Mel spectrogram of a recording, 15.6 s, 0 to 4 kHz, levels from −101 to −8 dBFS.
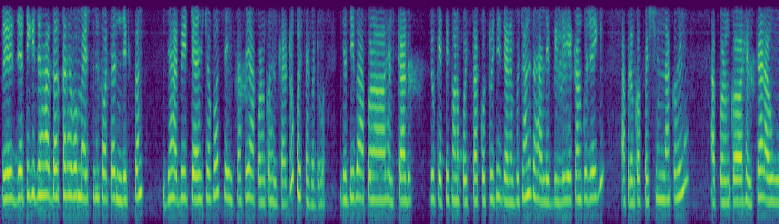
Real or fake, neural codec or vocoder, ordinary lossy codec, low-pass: fake; codec, 16 kHz, 6 kbps, DAC; none; 3.6 kHz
